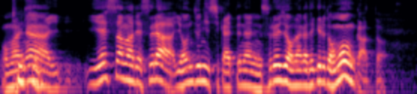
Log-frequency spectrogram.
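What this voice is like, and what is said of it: Put-on Osaka dialect. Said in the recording (Japanese): “なぜか大阪弁になります”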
